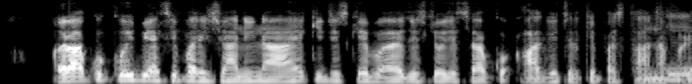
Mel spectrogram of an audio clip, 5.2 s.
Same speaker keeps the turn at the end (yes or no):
no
